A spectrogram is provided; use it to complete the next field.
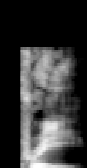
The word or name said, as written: pre-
